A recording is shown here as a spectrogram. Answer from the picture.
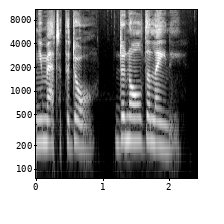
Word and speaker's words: Donal: met at the door denal Delany not Donald mind you there's no D at the end so it's pronounced denal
